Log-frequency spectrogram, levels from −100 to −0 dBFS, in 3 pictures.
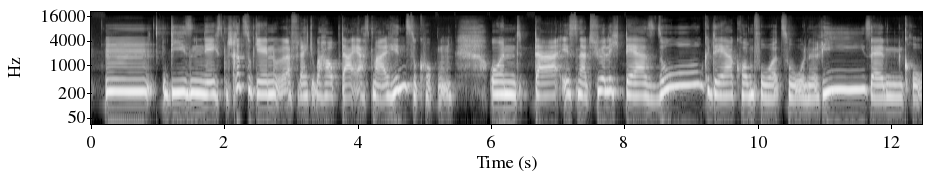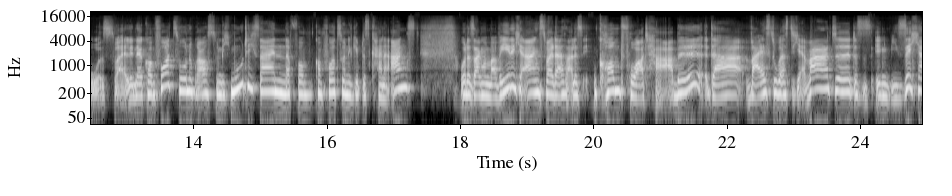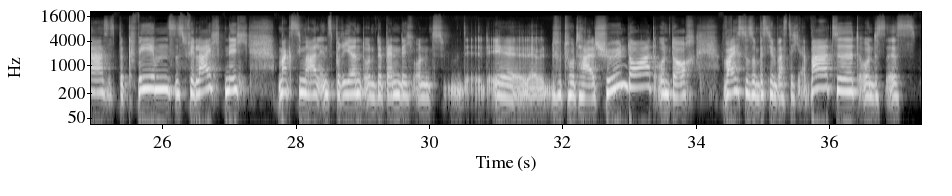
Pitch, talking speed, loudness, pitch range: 205 Hz, 140 wpm, -18 LUFS, 185-240 Hz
